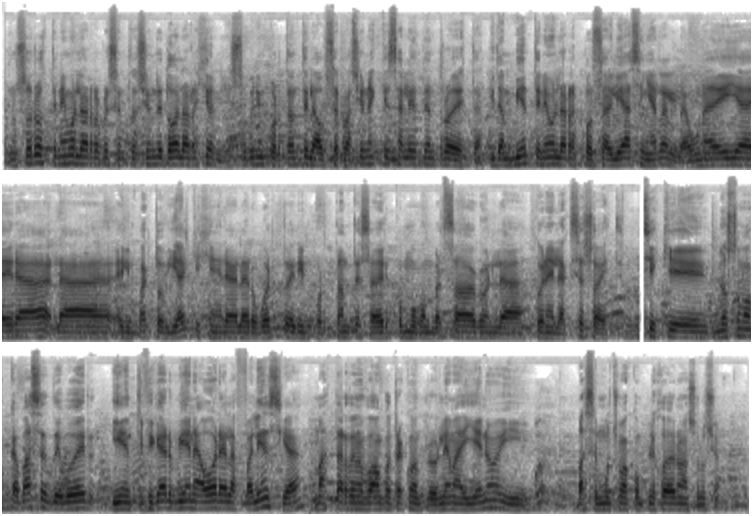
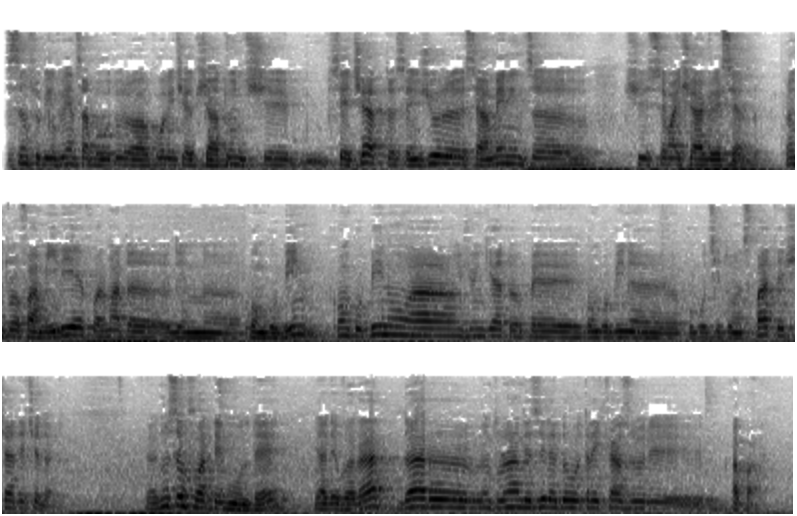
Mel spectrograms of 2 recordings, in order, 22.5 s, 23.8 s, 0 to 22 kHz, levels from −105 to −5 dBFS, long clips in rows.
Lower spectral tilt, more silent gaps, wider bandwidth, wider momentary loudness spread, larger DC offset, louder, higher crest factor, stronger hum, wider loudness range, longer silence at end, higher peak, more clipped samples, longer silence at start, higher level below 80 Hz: second, -4 dB/octave vs -7.5 dB/octave; neither; first, 19 kHz vs 11 kHz; second, 6 LU vs 10 LU; neither; second, -21 LUFS vs -15 LUFS; about the same, 14 dB vs 14 dB; neither; about the same, 2 LU vs 4 LU; about the same, 0 s vs 0 s; second, -8 dBFS vs 0 dBFS; neither; about the same, 0 s vs 0.05 s; second, -74 dBFS vs -28 dBFS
